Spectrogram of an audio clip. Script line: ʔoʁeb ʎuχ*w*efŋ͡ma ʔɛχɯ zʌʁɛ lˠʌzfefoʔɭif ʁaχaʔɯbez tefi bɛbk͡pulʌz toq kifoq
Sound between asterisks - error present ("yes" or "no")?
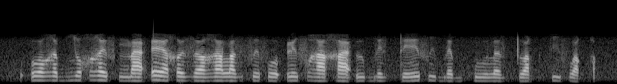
yes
